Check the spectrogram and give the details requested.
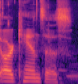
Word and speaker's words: Arkansas: we make fun of it because it's actually Arkansas it's Arkansas I'm sorry Kansas your state's called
